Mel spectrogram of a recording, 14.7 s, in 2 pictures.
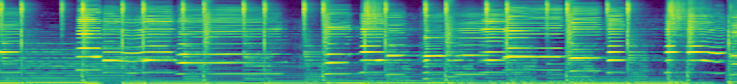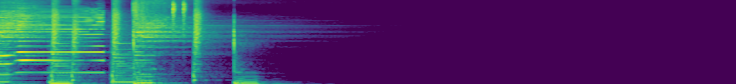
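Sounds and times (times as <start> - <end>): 
twelve-bar blues solo on harmonica: 0.0 - 9.2.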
